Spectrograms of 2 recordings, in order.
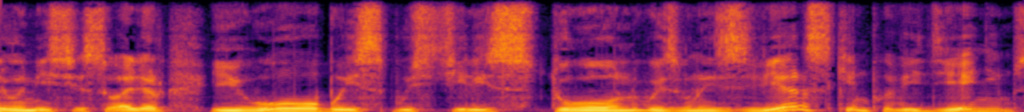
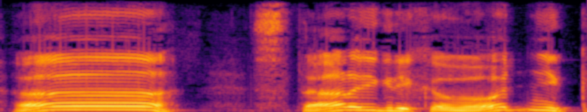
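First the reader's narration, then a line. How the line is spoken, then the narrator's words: Son shouting. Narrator (Russian): крикнул сын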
